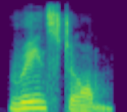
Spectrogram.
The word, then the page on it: rainstorm: Indian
